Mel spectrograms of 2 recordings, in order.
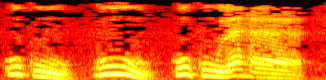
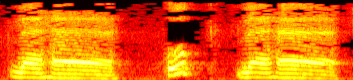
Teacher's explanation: اما ورش عن نافع فيقرأ بسكون الكاف · Shown in: second take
